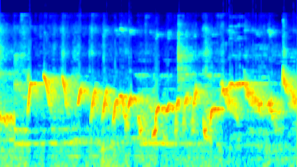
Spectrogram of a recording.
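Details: White-rumped shama used as a lure to prompt other shamas to sing, linked to Kemayoran. Loud, rich song of rapid whistled phrases, many sharply rising and falling slurs and clear notes repeated in quick succession, with a faint steady tone in the background.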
